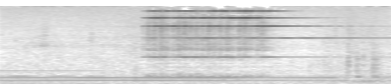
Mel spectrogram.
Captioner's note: telephone rings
